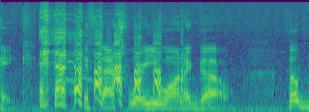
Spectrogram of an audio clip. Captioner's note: laughing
